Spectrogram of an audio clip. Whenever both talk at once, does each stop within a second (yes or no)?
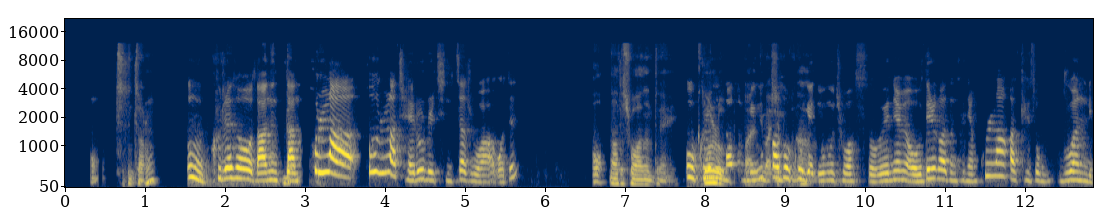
no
